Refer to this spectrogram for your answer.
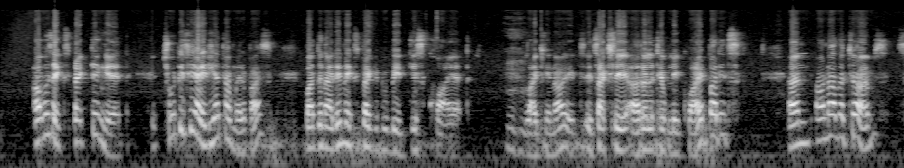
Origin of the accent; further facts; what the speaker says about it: India; Just because they're Indian and I'm Indian, we are like friends.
